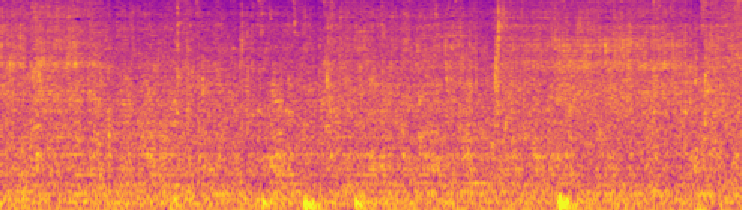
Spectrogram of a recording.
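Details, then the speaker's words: Oil-fired hydronic heating system with circulators, one zone giving no heat. Power off, zone flushed and purged: water rushes out with uneven spits and gurgles as trapped air sputters out; lots of air in the loop. "I got the power off I give it a good flush good Purge definitely a lot of ear in there"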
